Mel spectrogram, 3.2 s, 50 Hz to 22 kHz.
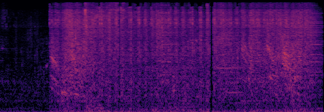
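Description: Turrets in the Portal 2 video game fire in a dense, continuous rattling burst after a brief quiet start, sustained and loud for about three seconds with a short dip near the middle.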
